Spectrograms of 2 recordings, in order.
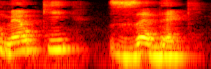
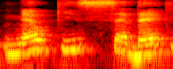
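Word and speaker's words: Melquisedeque: mel que a cedec e não mel que zemeckis isso porque o s em grego nunca tensão dizer nunca só também nunca então tá escrito mel que sedec e é assim que deve ser pronunciado se você estivesse efe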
